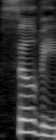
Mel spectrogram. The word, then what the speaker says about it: Sylvie: voice, about the way he said my name, Sylvie, two syllables, like it was enough.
